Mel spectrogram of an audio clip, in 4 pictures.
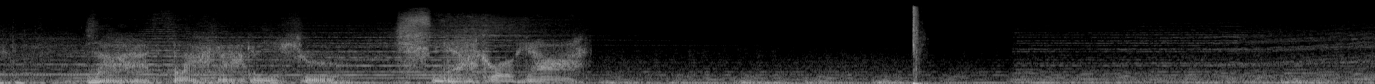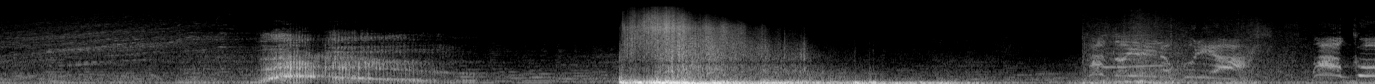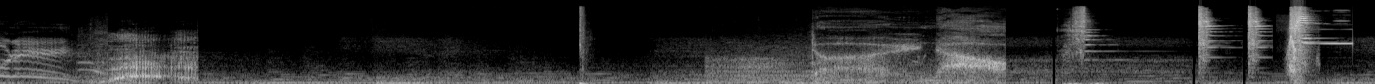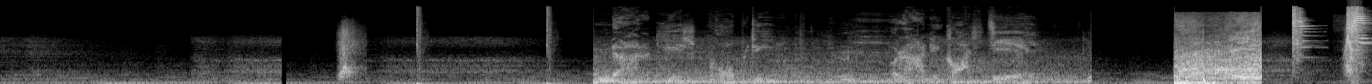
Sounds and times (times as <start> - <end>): Music: 0.0 - 54.9.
